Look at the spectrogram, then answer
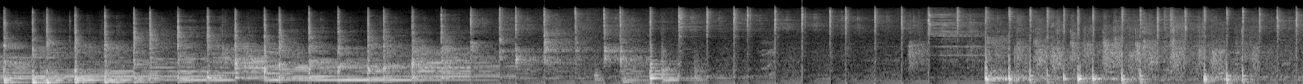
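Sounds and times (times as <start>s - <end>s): drum and percussion hits: 0.0s - 13.0s.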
